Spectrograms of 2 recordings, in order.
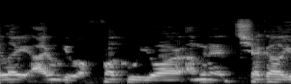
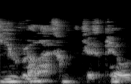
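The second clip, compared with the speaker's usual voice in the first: severe, sternest possible voice. Retelling a father warning his son about the killing: imitating a very stern voice. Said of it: "he tells him with the most stern voice".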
